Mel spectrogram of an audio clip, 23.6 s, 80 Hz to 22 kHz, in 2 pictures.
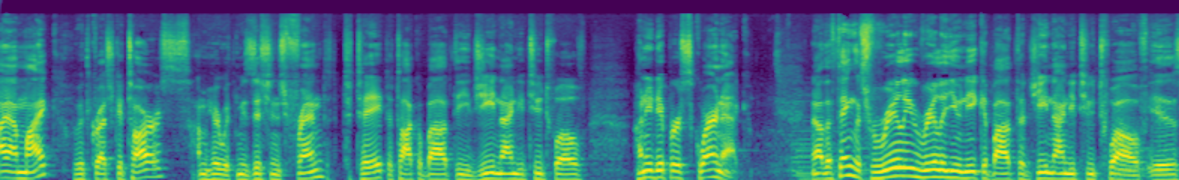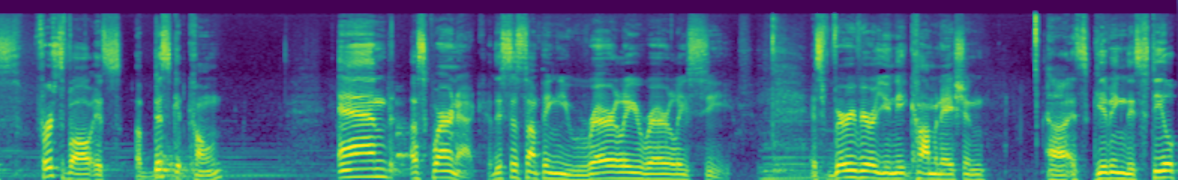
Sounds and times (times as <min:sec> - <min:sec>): Speech: 0:00.0 - 0:07.5, 0:08.1 - 0:14.1, 0:15.2 - 0:19.1, 0:19.9 - 0:23.5
Guitar: 0:07.7 - 0:22.3.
